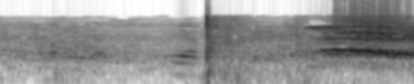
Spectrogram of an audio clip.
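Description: A single sharp smack of a volleyball being struck about halfway through, then, a second later, loud shouting from the players, the loudest sound here, over background chatter in a large gym.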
